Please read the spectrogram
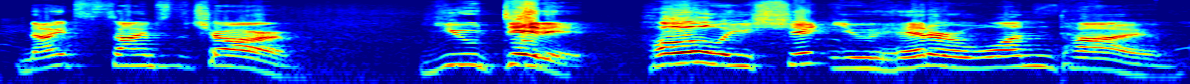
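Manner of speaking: loud, high mock congratulations, slow; sarcastic yelling. Real, not acted. Gamer mocking Imric for finally landing a hit. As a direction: cheer with bitter sarcasm. Sarcastic praise after ninth try.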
